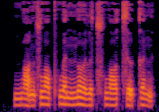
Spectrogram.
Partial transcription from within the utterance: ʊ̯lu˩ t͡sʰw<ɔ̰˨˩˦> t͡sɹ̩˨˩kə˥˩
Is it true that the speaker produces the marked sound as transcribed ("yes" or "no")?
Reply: no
